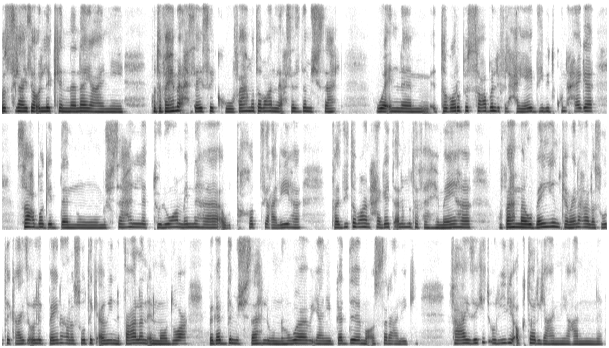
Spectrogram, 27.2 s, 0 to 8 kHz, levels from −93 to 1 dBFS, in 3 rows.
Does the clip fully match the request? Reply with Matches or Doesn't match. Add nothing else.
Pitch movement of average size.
Doesn't match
